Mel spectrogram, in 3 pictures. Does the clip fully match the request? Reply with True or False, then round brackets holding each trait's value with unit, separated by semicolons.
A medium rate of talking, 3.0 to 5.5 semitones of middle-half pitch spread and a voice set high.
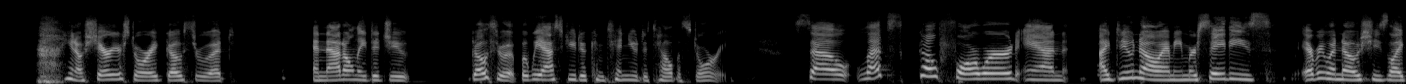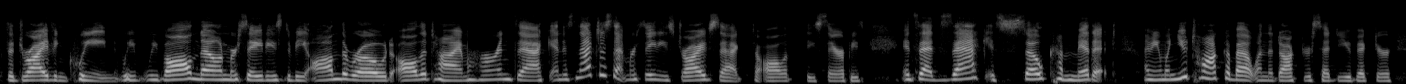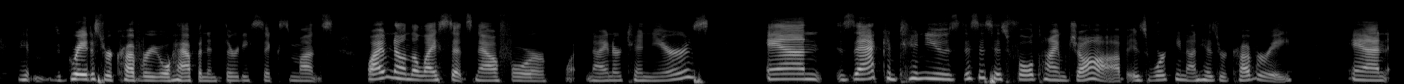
True (180 wpm; 4.3 semitones; 210 Hz)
